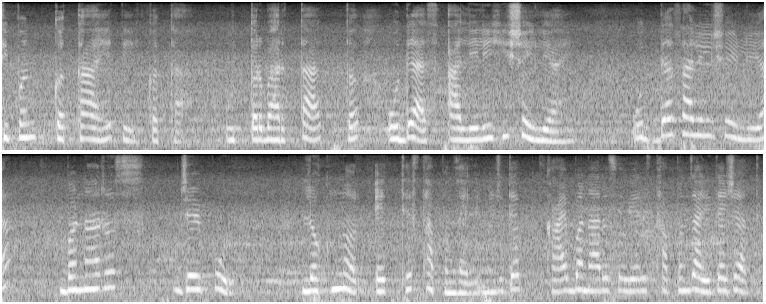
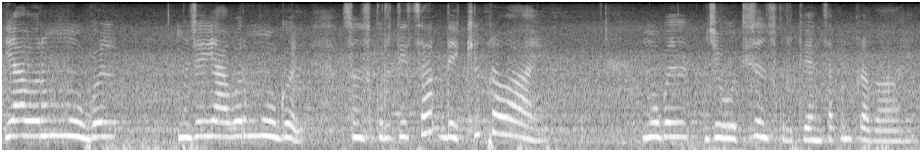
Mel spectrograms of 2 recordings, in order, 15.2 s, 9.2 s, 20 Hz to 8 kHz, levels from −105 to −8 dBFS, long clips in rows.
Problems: constant background noise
